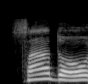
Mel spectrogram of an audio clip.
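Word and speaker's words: サ道: Sado is pronounced as sado. Do means like, judo, kendo, aikido's do.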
